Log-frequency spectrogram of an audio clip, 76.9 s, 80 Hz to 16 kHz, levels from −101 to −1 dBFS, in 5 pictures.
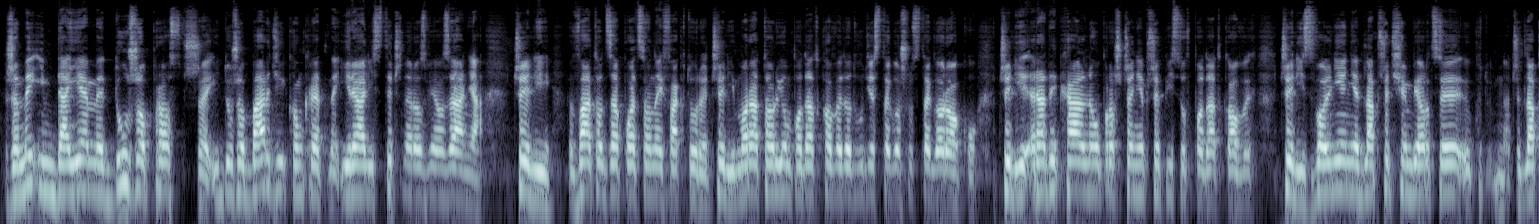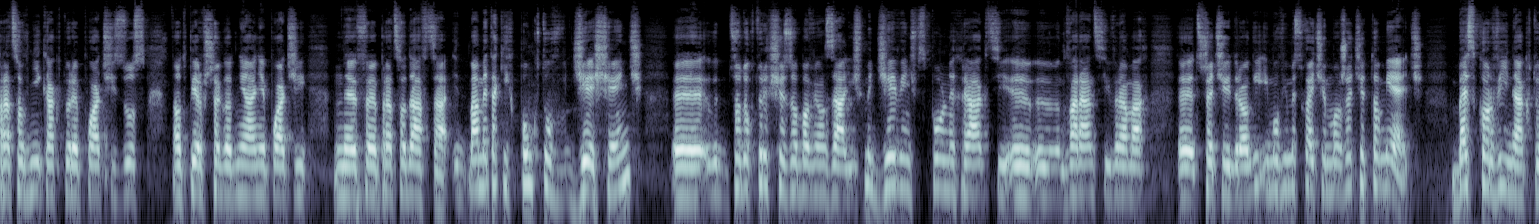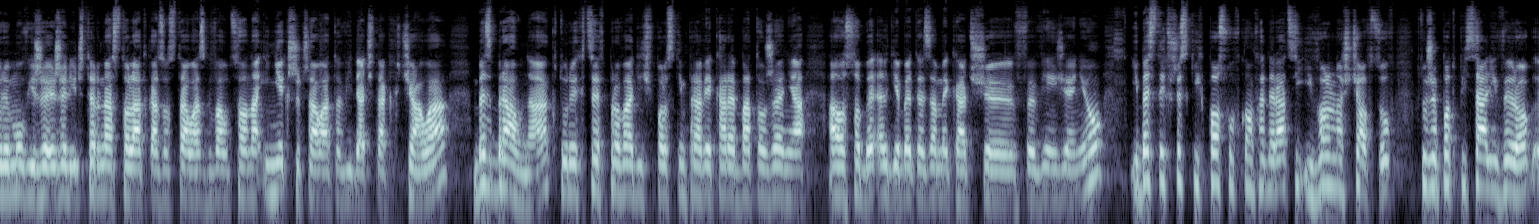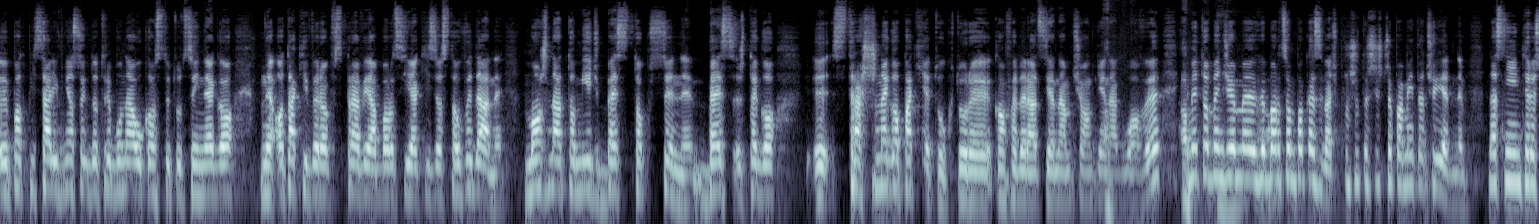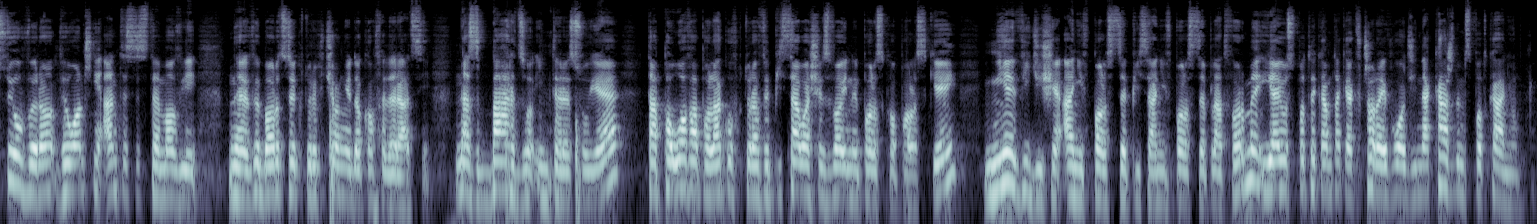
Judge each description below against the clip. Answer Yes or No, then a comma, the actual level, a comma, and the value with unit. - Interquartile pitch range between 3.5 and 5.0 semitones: No, average, 2.9 semitones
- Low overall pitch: No, medium, 165 Hz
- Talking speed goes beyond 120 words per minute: Yes, average, 155 wpm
